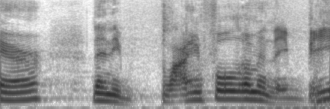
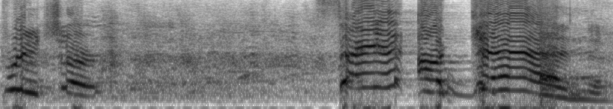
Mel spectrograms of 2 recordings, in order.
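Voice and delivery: high loud shouted preacher voice; laughing mock preacher shout; 12 semitones higher, 12 dB louder, much slower than usual. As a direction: bellow it like a revival preacher.

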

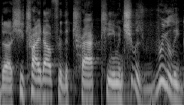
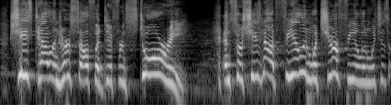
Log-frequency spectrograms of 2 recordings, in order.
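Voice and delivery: normal talking voice

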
